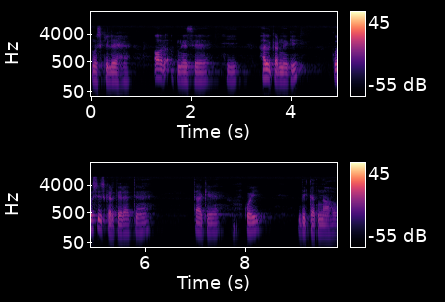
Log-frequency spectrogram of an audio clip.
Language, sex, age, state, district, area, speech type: Urdu, male, 18-30, Bihar, Darbhanga, rural, spontaneous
